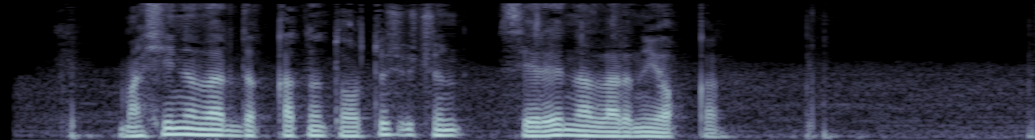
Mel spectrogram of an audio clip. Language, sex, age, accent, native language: Uzbek, male, 18-24, Samarqand, Uzbek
